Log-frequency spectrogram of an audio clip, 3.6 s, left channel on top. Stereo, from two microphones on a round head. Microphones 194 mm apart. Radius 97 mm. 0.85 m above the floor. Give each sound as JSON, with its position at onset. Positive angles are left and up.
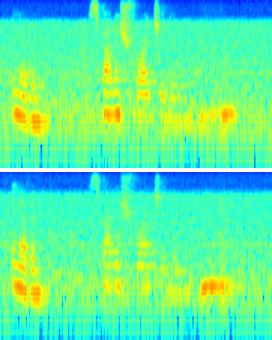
{"t": 0.1, "sound": "a woman speaking", "side_deg": -55, "distance_m": 1.0}
{"t": 2.6, "sound": "a phone buzzing", "side_deg": 45, "distance_m": 6.0}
